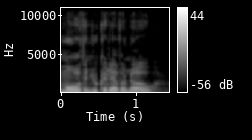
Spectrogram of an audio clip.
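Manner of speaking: ordinary talk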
